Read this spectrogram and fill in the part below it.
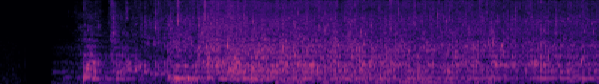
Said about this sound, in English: A flushing enclosed toilet. It's something people in many parts of the world take for granted.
